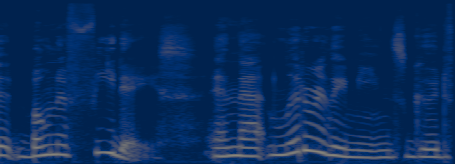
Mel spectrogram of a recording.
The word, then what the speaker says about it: bona fides: It was borrowed intact from Latin and it's spelled the same way B O N A and then a separate word fi ds. And in Latin you pronounce it bonafides and that literally means good faith.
